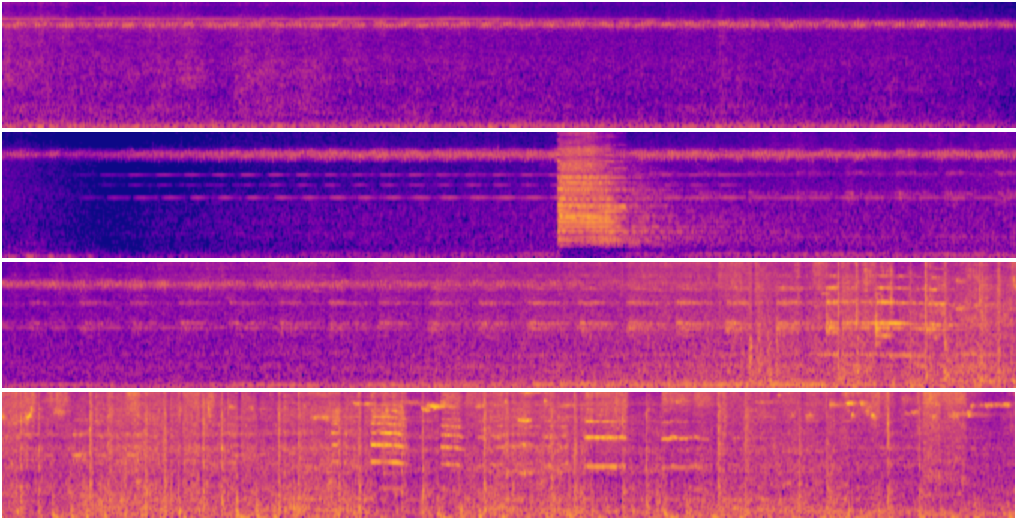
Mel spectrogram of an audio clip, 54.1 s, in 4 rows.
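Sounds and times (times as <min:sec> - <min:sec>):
approaching train rumble: 0:00.0 - 0:54.0
freight train rumble: 0:00.0 - 0:54.0
loud train horn blast: 0:20.9 - 0:23.4, 0:44.9 - 0:47.7.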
